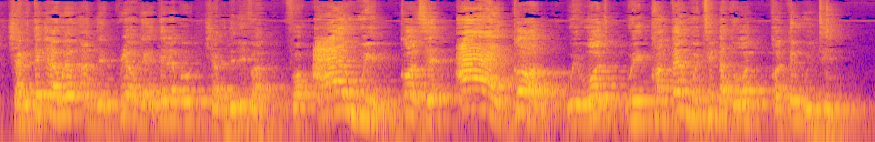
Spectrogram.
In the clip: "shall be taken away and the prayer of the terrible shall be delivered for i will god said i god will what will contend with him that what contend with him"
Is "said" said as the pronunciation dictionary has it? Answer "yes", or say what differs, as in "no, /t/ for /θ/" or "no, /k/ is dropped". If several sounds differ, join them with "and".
no, /d/ is dropped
